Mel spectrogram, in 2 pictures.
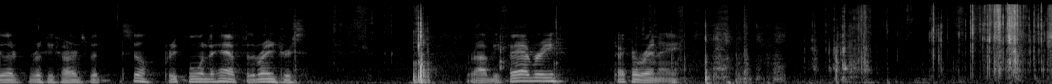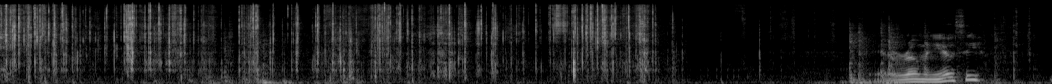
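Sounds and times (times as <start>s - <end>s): foil wrapper tearing and crinkling: 8.2s - 17.4s.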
